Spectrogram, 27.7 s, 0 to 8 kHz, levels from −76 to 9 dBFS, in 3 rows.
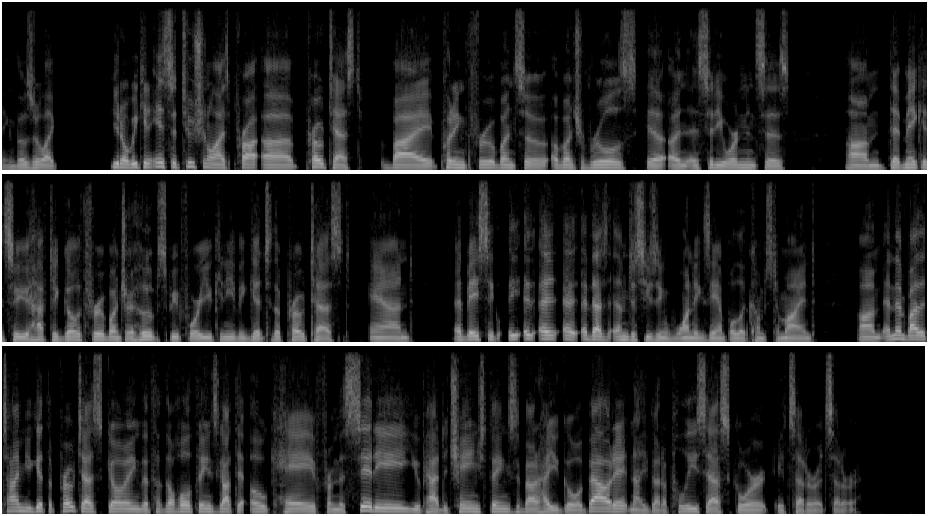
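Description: Nothing stood out on listening to this speech clip, which comes through a call path whose top end stops at about 8 kHz.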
